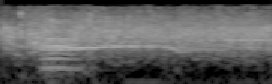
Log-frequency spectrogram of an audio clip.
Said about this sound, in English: By the way, don't miss the applause.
